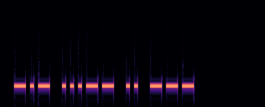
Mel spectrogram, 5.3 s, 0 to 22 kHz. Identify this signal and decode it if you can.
Morse code, heard as a keyed tone, about 15 wpm, 700 Hz. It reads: K3IO
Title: USA Callsign DE Callsign - 4 Characters - 15wpm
